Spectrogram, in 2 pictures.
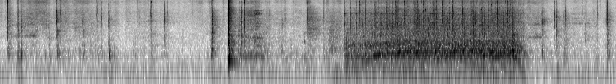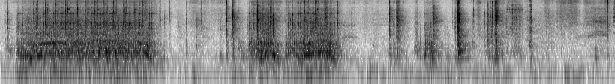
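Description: Sewing machine stitching a fabric face mask with a filter pocket, running in two steady bursts of several seconds each, separated and followed by clicks, taps and handling noises of fabric adjustment.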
